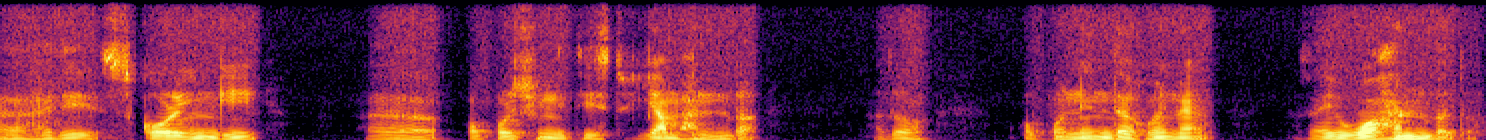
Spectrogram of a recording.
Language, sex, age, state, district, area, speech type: Manipuri, male, 18-30, Manipur, Bishnupur, rural, spontaneous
